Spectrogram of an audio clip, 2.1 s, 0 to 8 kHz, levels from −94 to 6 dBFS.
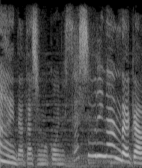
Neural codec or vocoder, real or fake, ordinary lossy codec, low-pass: none; real; none; none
